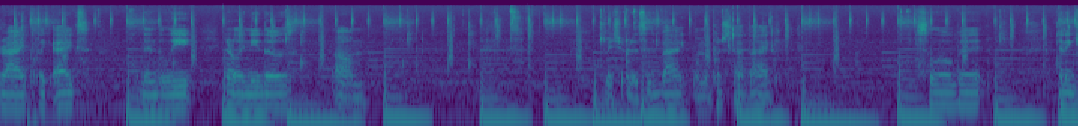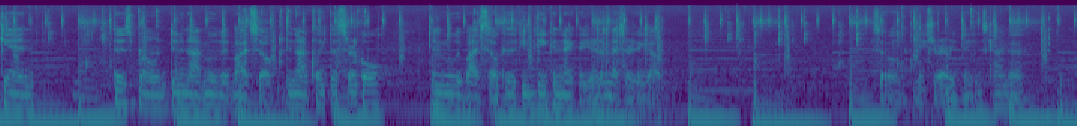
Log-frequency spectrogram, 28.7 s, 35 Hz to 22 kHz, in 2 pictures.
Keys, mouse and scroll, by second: 0.0 middle click, 1.0 click, 2.5 g, 4.9 click, 5.5 g, 6.5-8.4 middle drag, 8.4 scroll down 2, 8.9 scroll up 4, 9.1-9.6 scroll down 3, 9.7 shift+middle click, 10.2 click, 11.4 g, 13.0 click, 13.2 g, 14.4-16.2 middle drag, 16.2 click, 16.5 g, 17.6-20.6 middle drag, 21.5 click, 22.2 click, 22.7-23.9 middle drag, 24.0 click, 25.0 r, 27.0 g, 28.1-28.7 middle drag.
